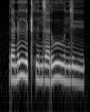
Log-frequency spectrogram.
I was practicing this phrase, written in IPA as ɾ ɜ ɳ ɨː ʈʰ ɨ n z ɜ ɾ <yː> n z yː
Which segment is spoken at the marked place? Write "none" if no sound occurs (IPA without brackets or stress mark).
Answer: uː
